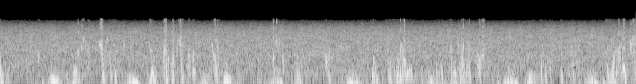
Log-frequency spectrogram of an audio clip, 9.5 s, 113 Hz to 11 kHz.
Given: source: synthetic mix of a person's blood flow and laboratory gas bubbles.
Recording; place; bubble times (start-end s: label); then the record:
Doppler ultrasound of blood flow; precordium
0.00-0.09 s: bubbles
0.56-0.62 s: bubbles
1.15-1.36 s: bubbles
1.45-1.79 s: bubbles
1.84-1.90 s: bubbles
2.19-2.35 s: bubbles
2.43-2.96 s: bubbles
3.16-3.32 s: bubbles
4.07-4.29 s: bubbles
4.85-5.02 s: bubbles
5.56-5.66 s: bubbles
5.78-6.23 s: bubbles
6.52-6.69 s: bubbles
6.74-7.09 s: bubbles
7.13-7.33 s: bubbles
8.09-8.30 s: bubbles
8.40-8.47 s: bubbles
8.51-8.72 s: bubbles
9.08-9.55 s: bubbles
From the record:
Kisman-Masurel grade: 233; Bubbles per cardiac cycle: several, 3 to 8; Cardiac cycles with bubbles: 50 to 99%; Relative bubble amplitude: loud (0.450 to 0.775); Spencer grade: 3 (all of the cardiac periods contain showers or single bubble signals, but not dominating or overriding the cardiac motion signals); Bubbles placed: only in the low amplitude regions of the cardiac cycle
